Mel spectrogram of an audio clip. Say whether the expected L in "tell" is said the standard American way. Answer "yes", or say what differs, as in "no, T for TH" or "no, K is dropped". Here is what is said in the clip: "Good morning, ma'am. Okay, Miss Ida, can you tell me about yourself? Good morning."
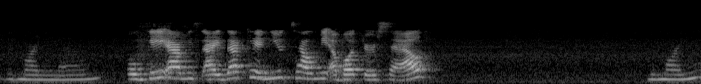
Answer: yes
